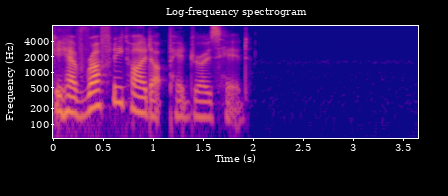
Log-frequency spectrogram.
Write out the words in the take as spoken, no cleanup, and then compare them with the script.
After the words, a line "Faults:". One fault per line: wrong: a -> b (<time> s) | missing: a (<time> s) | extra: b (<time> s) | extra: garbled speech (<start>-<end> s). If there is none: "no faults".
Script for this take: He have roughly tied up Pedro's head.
He have roughly tied up Pedro's head.
Faults:
no faults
